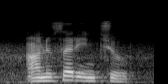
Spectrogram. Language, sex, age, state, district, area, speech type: Telugu, female, 30-45, Andhra Pradesh, Guntur, rural, read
